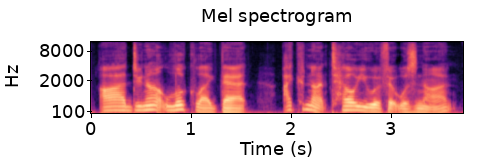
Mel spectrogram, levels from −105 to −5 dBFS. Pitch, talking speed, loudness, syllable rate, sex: 120 Hz, 240 wpm, -16 LUFS, 4.8 syllables/s, male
